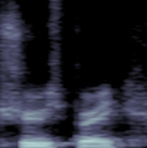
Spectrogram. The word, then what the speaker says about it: Shrewsbury: Yeah, you're doing the BBC pronunciation of Shrewsbury. Which is, no one says it's always Shrewsbury.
